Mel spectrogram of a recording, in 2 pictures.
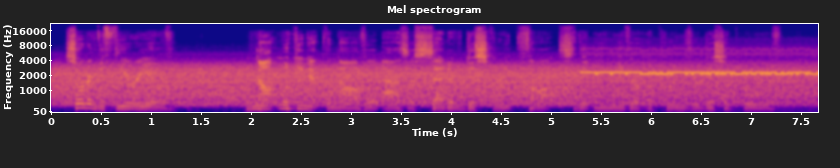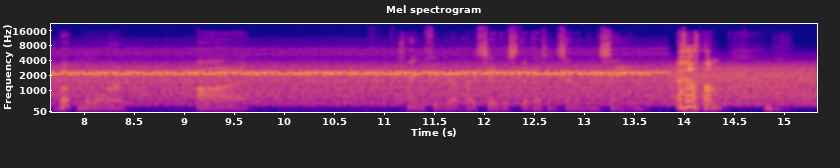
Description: RTTY (50 baud, 170 Hz shift), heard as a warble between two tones, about 2200 Hz centre, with radio static and speech in English. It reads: 66326 390 315056 7215 6732 92 71213 86810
